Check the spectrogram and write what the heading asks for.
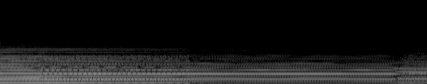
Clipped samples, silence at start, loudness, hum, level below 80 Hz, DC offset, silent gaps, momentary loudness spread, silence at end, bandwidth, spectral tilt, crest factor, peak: under 0.1%; 0 s; -38 LUFS; none; -48 dBFS; under 0.1%; none; 8 LU; 0 s; 6 kHz; -10.5 dB/octave; 12 dB; -24 dBFS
